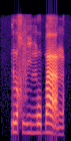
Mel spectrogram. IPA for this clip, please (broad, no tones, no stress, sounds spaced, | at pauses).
ɾ ɯ χ v i ŋ o b a ŋ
